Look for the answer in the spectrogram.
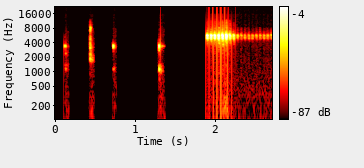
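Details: Palm Warbler call: a few scattered high ticks, then a quick, buzzy, insect-like trill of about eight rapid pulses that fades away, resembling a Chipping Sparrow but given less often. Seen through migration in wetlands. Otherwise quiet.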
